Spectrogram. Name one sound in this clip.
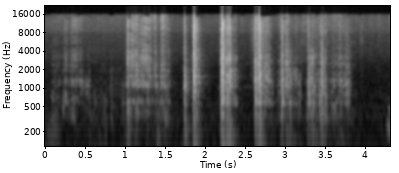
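Small plastic toys tap and click against a hard surface.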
